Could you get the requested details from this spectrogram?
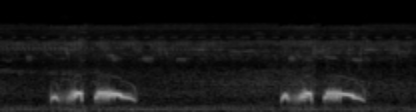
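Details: Spotted dove calling, used to lure birds for trapping: two phrases of short stepped coos closing with a drawn-out falling note, about two seconds apart, faint chirping in the background.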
